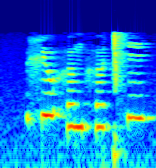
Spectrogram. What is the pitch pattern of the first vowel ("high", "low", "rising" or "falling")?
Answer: high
